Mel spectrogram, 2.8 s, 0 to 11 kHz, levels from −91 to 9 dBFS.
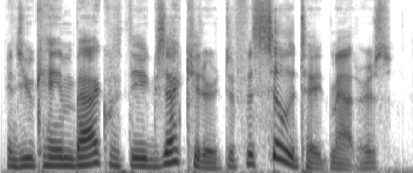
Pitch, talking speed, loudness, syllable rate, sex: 145 Hz, 220 wpm, -17 LUFS, 7.0 syllables/s, male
